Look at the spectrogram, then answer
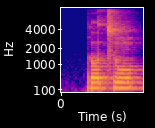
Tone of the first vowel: high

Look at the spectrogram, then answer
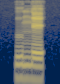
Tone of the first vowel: low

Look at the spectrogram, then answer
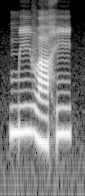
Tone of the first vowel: high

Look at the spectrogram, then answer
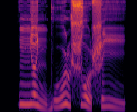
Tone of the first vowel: falling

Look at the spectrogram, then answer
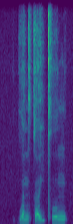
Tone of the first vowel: high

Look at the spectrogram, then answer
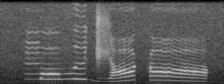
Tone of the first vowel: high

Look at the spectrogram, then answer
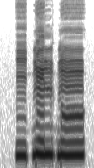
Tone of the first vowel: low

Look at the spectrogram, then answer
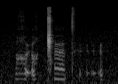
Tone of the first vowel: high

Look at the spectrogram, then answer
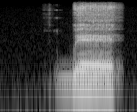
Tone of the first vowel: low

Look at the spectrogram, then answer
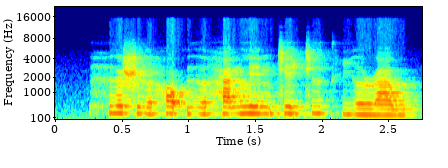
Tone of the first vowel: rising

